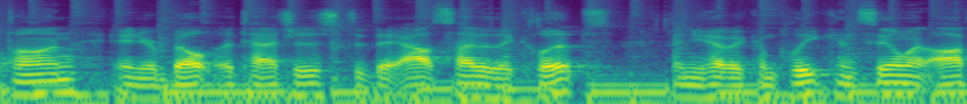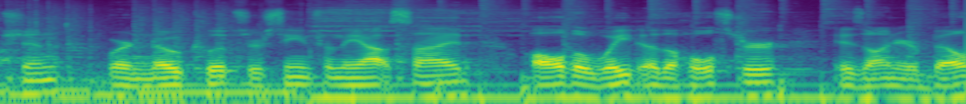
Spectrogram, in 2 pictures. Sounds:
speech
music

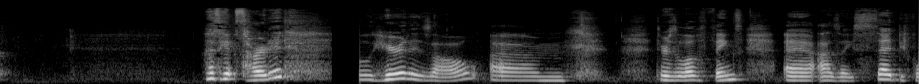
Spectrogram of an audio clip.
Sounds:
speech

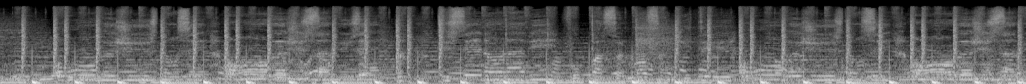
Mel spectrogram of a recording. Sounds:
music

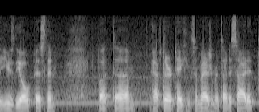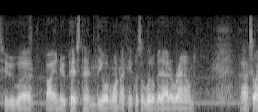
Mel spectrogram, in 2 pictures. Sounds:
speech

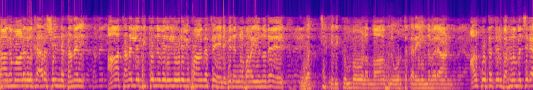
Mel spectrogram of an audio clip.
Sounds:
speech
male speech
narration

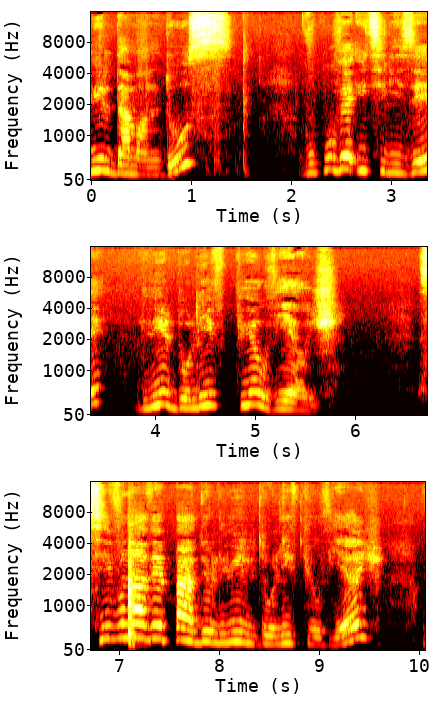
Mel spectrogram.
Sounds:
speech

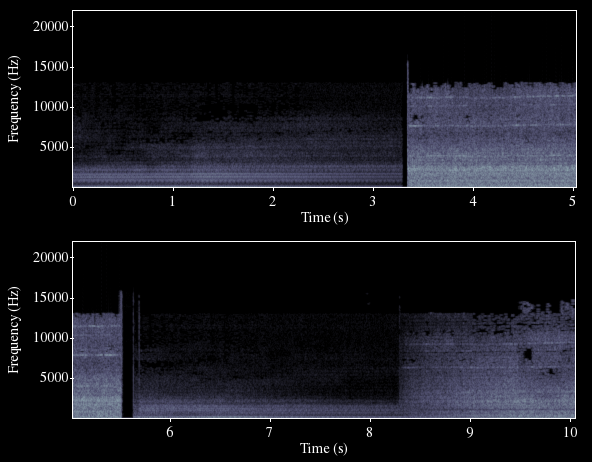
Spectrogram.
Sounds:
vehicle

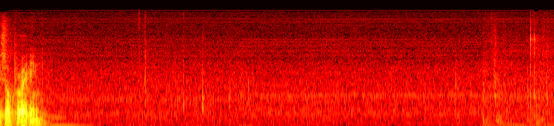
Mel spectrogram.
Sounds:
speech

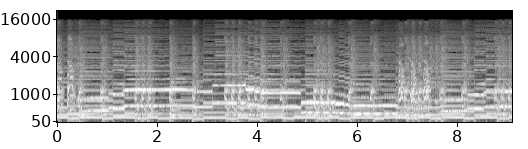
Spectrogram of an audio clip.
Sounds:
music

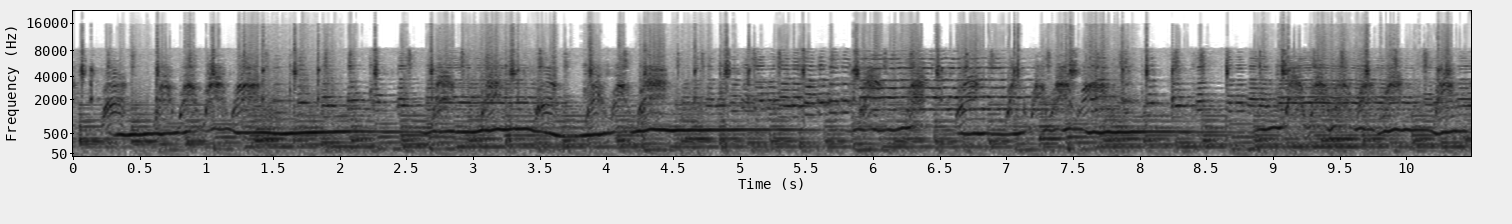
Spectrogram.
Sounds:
music

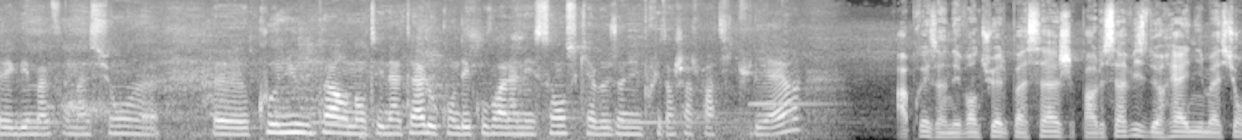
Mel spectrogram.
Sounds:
speech

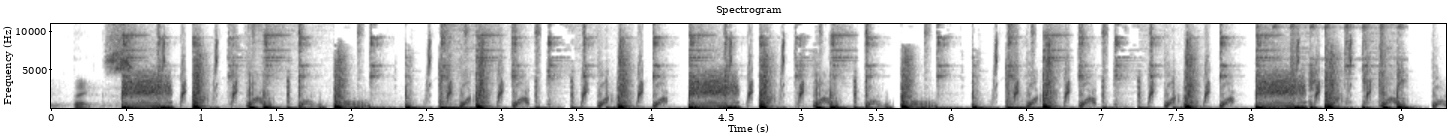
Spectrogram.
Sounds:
scratching (performance technique)

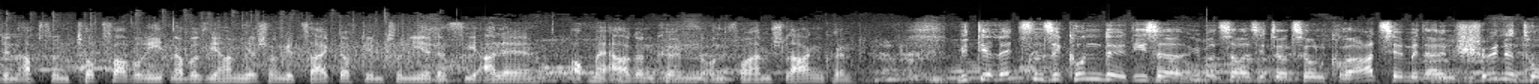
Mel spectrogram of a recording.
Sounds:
speech

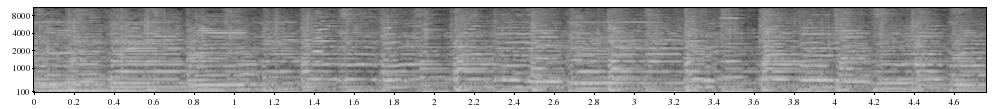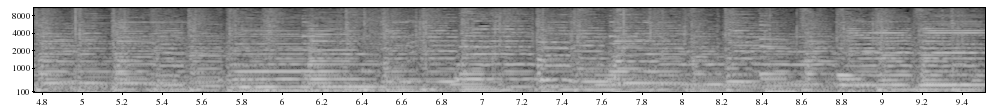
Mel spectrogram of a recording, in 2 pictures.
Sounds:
jingle bell

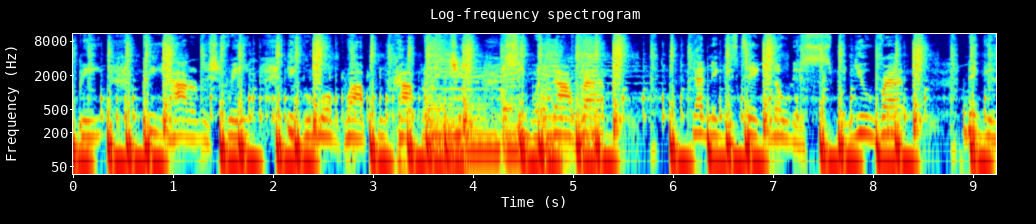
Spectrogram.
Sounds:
rapping
music

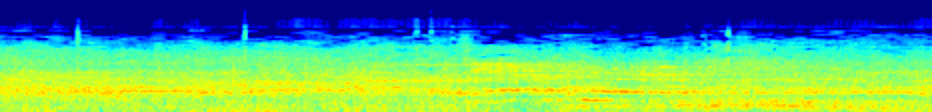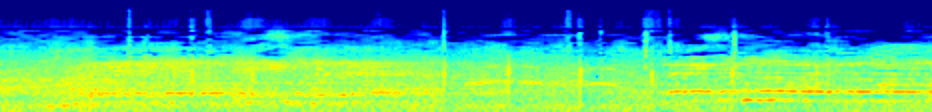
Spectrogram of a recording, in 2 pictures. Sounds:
speech

